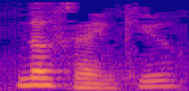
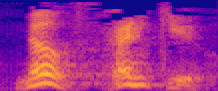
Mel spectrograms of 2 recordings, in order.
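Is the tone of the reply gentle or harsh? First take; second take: gentle; harsh. First: It is said in a warm, gentle tone. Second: It is said in a harsh, disgusted tone. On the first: The speaker would like more but is full. The speaker calls it right. "you say it like, I wish I had room for more, but no, thank you" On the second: The speaker finds the food disgusting. The speaker calls it wrong. "As if, ooh, yuck, I don't want any more. That's just your tone of voice, right? Can be harsh"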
